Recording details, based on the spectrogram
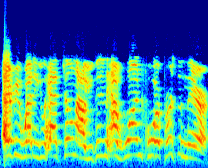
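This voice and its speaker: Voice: high-pitched, steady tone, moderate pace, voice pushed up. A storyteller voicing a stern old mystic who lectures reproachfully, on tinny phone-like audio.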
